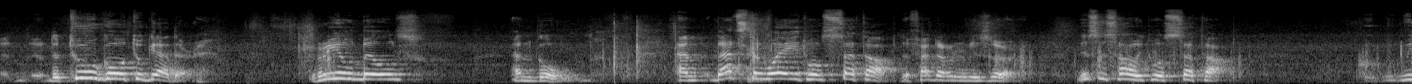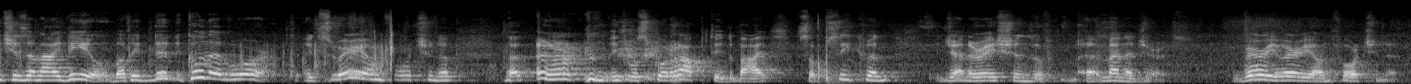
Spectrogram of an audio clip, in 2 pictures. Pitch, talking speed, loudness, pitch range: 210 Hz, 110 wpm, -16 LUFS, 185-250 Hz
